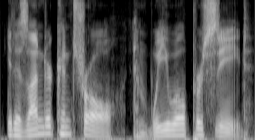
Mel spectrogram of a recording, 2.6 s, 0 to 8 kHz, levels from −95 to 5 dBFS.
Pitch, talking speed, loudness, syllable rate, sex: 110 Hz, 190 wpm, -18 LUFS, 4.7 syllables/s, male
